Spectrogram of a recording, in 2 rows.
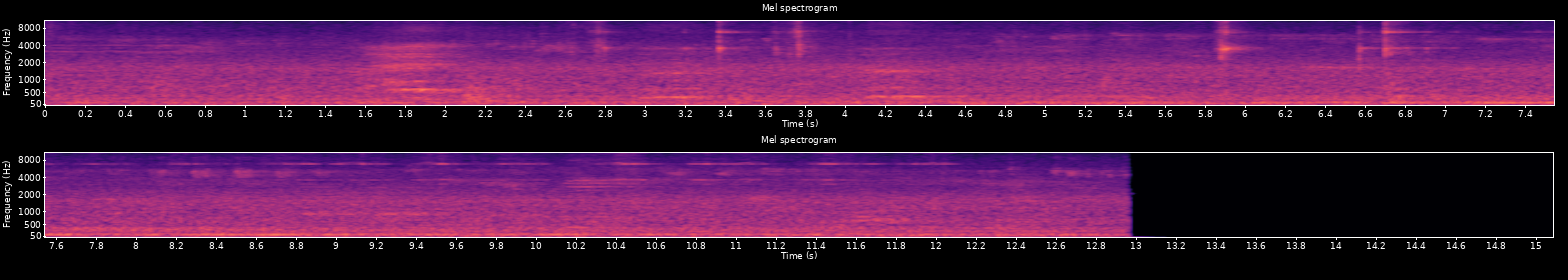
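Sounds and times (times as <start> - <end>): sharp clicks and knocks: 5.8 - 7.1.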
